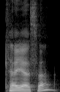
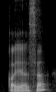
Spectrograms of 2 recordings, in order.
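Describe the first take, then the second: First: "kayasa" with a front k and bright front a. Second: "qayasa" with a uvular q and backed a; velarized qayasa. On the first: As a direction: keep "kayasa" forward. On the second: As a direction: pull the "qayasa" vowel back. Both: Shown as a demonstration. Teacher shows the fatha contrast. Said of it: "this is the most prominent".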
